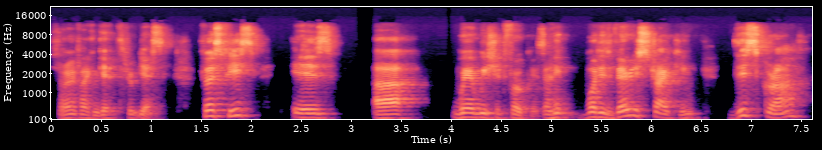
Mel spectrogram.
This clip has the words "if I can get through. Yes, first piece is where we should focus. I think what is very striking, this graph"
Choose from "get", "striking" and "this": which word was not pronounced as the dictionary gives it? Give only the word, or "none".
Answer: none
